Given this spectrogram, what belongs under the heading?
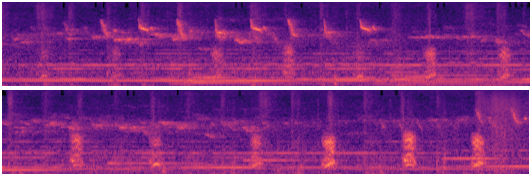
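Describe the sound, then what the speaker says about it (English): Repeated barking of a dog in the medieval village game Kingdom Come Deliverance II, a series of short, sharp barks at a moderate distance over steady background music and bird chirps. "What's that dog making such a fuss about?"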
